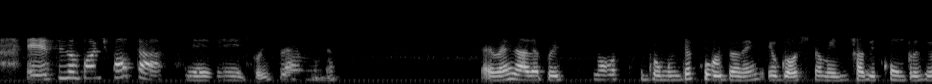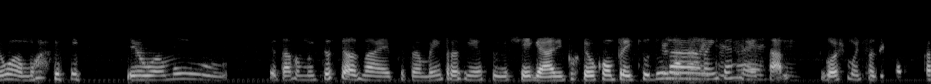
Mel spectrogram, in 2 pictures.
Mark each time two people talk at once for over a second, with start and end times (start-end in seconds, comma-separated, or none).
15.9-17.2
